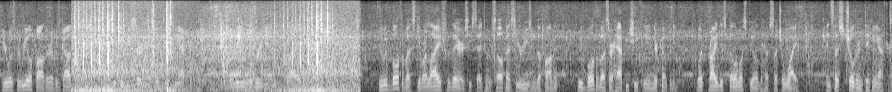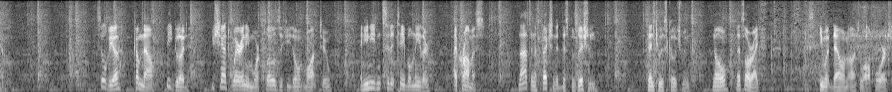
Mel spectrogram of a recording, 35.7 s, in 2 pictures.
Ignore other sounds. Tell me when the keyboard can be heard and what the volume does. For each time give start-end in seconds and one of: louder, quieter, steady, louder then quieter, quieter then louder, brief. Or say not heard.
1.4-7.2 quieter then louder.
